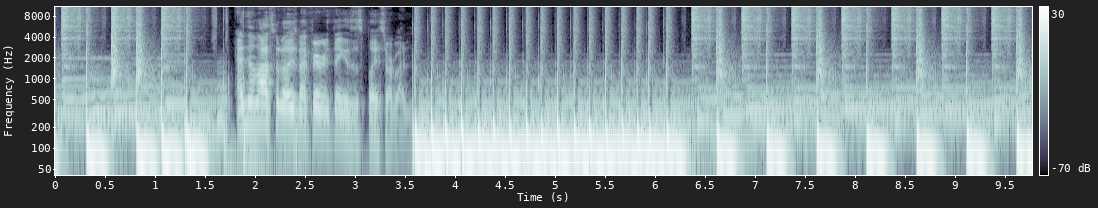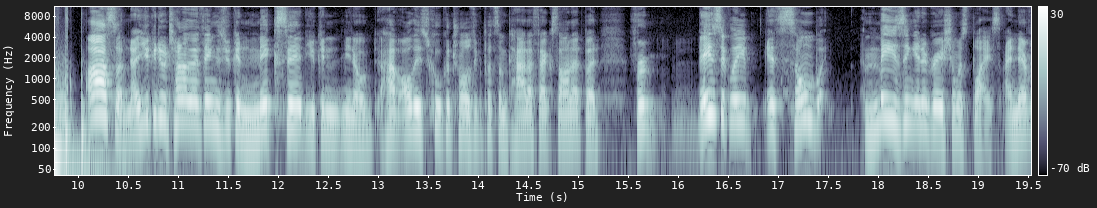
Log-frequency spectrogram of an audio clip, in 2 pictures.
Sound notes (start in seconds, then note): 3.6 MPC sounding; 5.4 piano music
